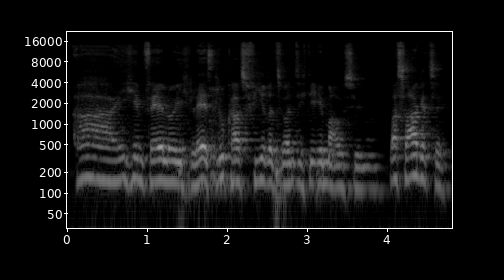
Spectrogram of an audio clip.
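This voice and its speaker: High-voiced German preacher in an echoey hall. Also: male voice, fairly even intonation, normal speed, a little mellow. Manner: emphatic, addresses the audience directly, repeats words. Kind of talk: sermon. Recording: roomy echo.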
